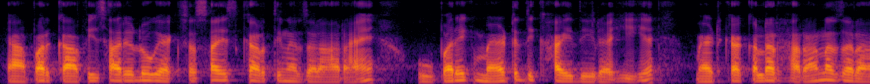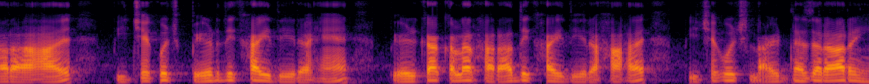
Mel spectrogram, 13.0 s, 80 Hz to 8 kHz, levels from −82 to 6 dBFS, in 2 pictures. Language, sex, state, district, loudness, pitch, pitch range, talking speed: Hindi, male, Andhra Pradesh, Visakhapatnam, -21 LUFS, 95 Hz, 90-105 Hz, 220 wpm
